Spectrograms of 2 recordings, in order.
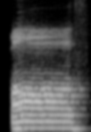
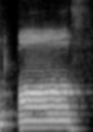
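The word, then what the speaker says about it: قاف: Qaf, une seule lettre qui s'appelle Qaf. D'ailleurs, ça s'écrit comme une lettre, mais ça se prononce, la prononciation Qaf. Qaf. On ne dit pas Qa.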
